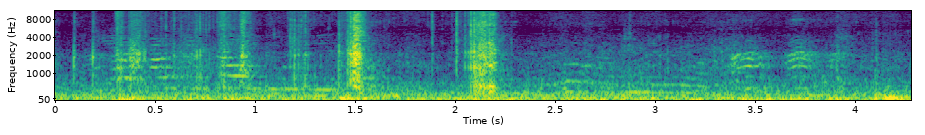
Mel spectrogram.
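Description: Faint voices talking, with a few sharp clicks or rustles, the two loudest about a second and a half and two seconds in.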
